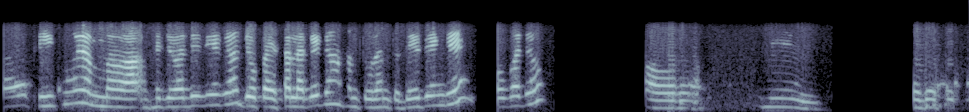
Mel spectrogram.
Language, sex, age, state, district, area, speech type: Hindi, female, 60+, Uttar Pradesh, Pratapgarh, rural, conversation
